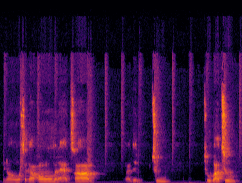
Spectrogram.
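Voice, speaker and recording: Animated male host in an echoey room. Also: fairly low pitch, unhurried. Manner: animated, swings between loud hype and soft asides. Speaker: podcast co-host. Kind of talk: casual chat on news and culture. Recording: echoey room with faint music.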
